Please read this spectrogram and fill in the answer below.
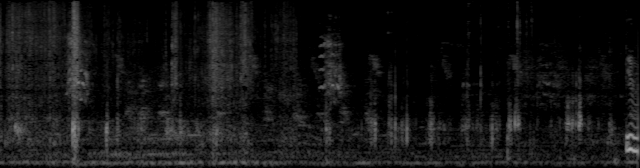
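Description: Clear plastic packaging crinkling and rustling in short, scattered bursts as a small handbag is pulled out of it and handled.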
